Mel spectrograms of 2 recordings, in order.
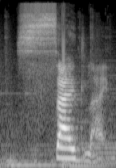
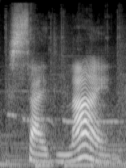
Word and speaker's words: sideline: So sideline as a noun can sound as sideline. As you can see, sideline. So basically the first syllable which is side the side there has the stress. But as a verb, it's sideline.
